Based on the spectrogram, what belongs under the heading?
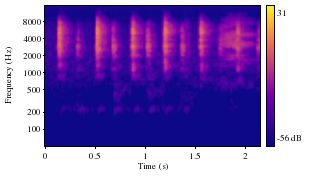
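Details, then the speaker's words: Yamaha FZR 600, engine turned by hand at crank after timing chain tensioner adjustment: sharp metallic ticks about three a second with softer trailing click, seeming to come from a side casing; suspected source of running rattle. "but i heard this noise i don't know if you can hear it as i was turning the crank around like that i thought what's that cranking noise there"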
